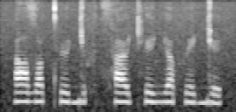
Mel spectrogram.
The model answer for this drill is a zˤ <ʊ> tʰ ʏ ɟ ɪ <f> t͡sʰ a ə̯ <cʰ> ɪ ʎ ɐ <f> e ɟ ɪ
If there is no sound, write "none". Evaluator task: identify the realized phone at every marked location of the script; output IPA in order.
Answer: ʊ, f, cʰ, f

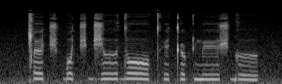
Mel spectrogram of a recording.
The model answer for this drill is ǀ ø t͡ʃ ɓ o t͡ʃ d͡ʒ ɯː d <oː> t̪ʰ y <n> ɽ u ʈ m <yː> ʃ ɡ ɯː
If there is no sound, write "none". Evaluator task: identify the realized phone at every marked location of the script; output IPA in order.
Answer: oː, t, yː

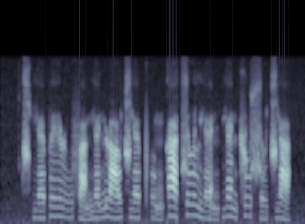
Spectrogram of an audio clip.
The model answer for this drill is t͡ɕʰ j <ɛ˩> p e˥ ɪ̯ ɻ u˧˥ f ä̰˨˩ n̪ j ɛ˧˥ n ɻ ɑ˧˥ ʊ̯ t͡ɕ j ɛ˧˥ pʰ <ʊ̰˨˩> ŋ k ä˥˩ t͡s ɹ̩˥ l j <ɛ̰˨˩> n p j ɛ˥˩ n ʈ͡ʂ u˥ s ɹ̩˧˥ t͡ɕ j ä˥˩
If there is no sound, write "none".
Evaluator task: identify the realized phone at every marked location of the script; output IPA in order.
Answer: ɛ˧˥, ʊ̰˨˩, ɛ̰˨˩

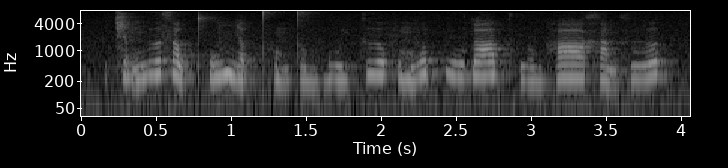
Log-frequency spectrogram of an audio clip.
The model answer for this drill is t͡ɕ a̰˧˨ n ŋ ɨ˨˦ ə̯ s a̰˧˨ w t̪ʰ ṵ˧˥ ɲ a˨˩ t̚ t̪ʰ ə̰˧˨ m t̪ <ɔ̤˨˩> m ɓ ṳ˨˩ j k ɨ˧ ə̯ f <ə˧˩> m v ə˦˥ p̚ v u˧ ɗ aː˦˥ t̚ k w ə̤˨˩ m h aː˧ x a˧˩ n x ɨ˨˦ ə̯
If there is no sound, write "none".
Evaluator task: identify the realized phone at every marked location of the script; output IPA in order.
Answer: ə̤˨˩, ə̰˧˨

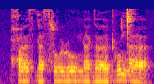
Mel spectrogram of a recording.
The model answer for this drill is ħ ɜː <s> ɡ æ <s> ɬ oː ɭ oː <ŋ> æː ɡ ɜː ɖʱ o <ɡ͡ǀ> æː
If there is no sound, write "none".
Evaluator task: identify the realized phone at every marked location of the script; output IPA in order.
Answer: s, s, ŋ, ŋ͡ǀ

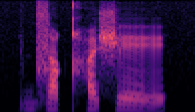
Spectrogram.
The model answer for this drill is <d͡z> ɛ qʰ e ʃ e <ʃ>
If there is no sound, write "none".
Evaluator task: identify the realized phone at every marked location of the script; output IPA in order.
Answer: d͡z, none

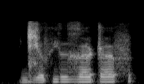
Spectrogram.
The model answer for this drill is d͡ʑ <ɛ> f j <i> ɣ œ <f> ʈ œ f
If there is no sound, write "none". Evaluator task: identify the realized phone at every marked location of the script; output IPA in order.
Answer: ɘ, ɨ, none

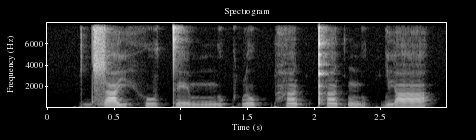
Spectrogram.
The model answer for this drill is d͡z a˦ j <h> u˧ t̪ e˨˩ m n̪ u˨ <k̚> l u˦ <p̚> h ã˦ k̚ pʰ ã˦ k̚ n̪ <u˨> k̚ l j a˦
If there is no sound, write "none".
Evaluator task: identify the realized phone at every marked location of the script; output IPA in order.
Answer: h, k̚, p̚, u˨

